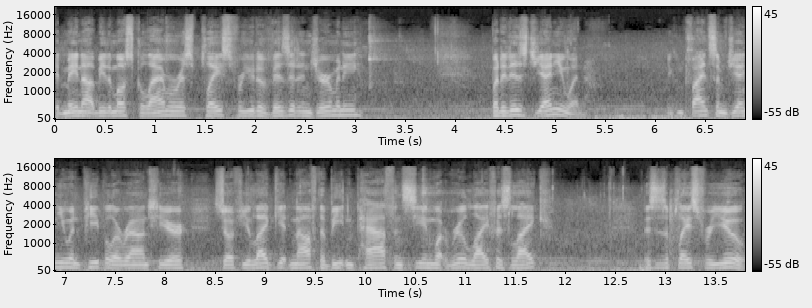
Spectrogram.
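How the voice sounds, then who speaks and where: At a moderate pace with long, frequent pauses, the speaker keeps a fairly even intonation and very even loudness amid noticeable background noise. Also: man, fairly high pitch for a man. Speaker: travel vlogger. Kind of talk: travel vlog narration. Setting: outdoors and inside a cathedral.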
